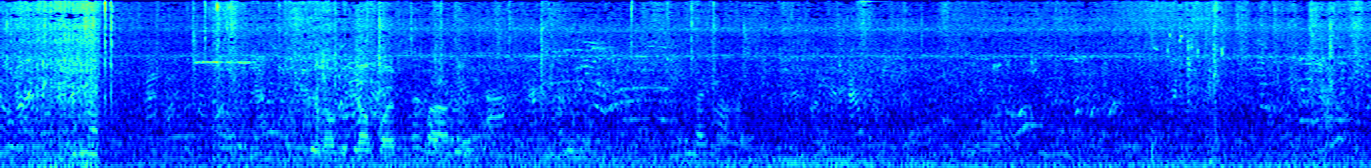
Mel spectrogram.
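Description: A middle-aged woman talks close by.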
